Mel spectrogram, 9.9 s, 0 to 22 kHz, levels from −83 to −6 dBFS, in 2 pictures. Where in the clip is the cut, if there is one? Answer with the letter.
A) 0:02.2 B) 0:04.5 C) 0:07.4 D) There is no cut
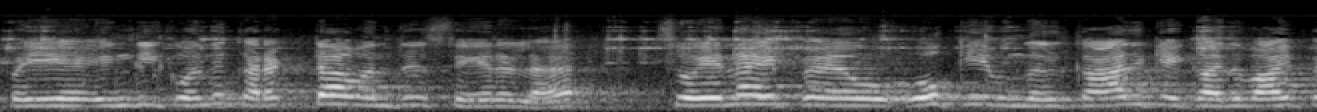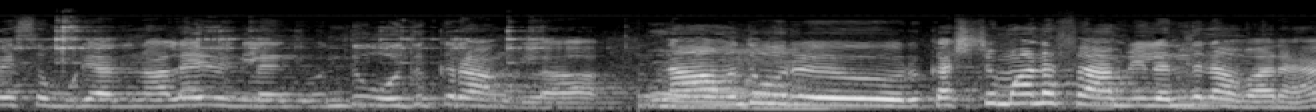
C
